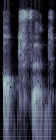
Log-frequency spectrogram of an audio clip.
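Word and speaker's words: Otford: I nearly was traveling to London is called Oxford which is spelled o-t-f-o-r-d well I mean forget about asking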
